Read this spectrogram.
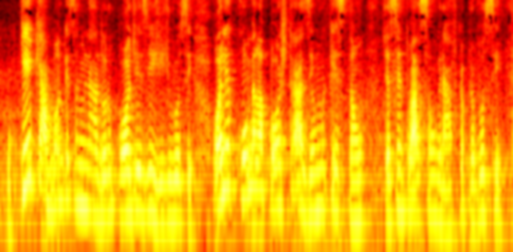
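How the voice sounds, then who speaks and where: Gravelly Brazilian woman teaching exam prep. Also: mid-range voice, a little hiss or hum. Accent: Brazilian Portuguese. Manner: lively, chatty, repeats words to drill them. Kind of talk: online exam-prep lesson.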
